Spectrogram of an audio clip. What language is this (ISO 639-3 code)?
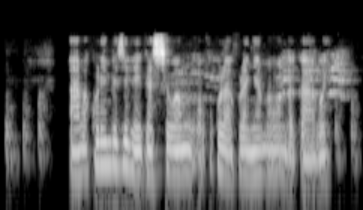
lug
